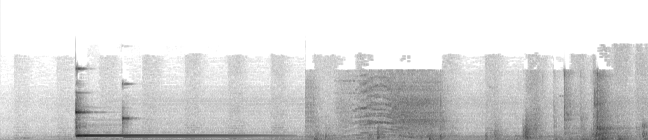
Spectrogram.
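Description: Two-note ding-dong doorbell chime, a high note then a lower one, ringing out for a couple of seconds. Then come rattling and a few sharp clicks as a metal door bolt is drawn back.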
